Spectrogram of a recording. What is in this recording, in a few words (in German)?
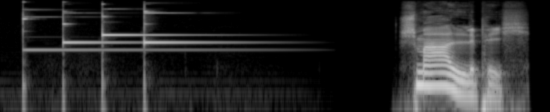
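"schmallippig", German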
